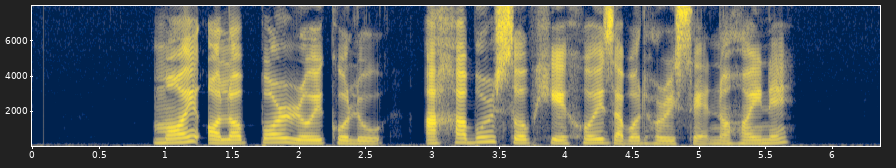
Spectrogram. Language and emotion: Assamese, neutral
